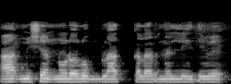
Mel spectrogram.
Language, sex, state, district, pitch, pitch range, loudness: Kannada, male, Karnataka, Koppal, 125 Hz, 125-130 Hz, -18 LUFS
